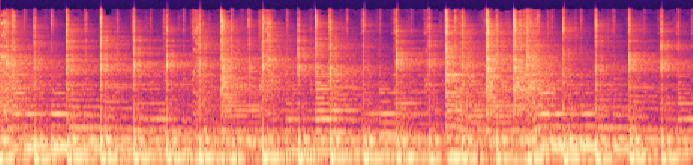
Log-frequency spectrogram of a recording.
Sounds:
Plucked string instrument, Music, Guitar, Musical instrument

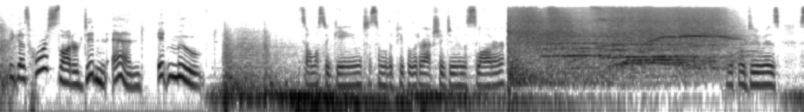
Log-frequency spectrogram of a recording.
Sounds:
Speech

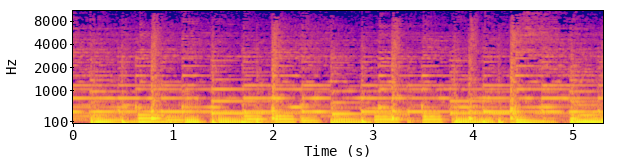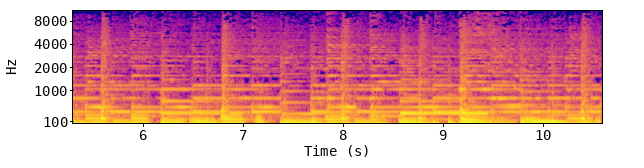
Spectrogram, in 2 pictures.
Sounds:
Music

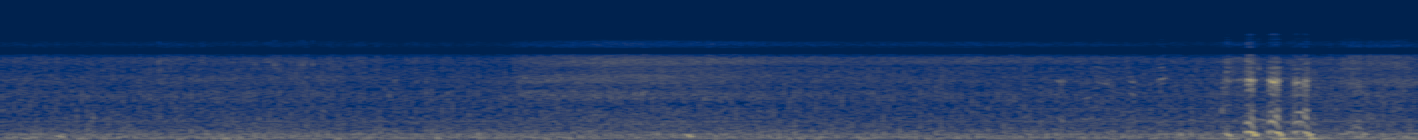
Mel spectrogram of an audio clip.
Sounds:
Vehicle, Water vehicle

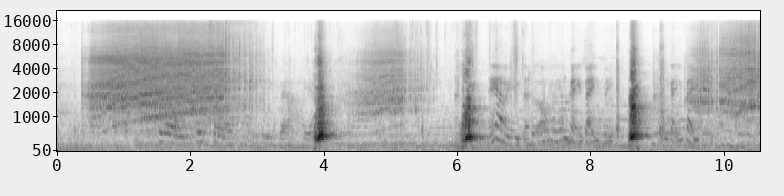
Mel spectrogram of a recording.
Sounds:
Car, Speech

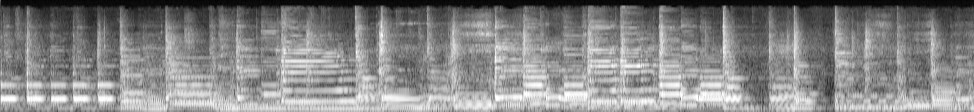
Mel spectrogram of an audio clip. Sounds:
Jazz, Music, Steel guitar, Blues

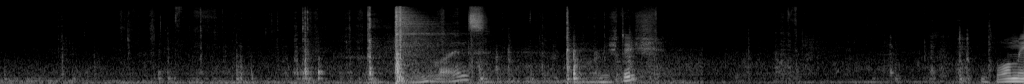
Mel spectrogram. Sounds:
Speech

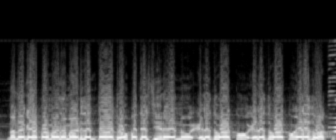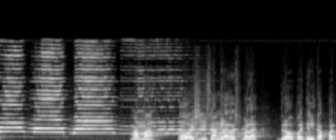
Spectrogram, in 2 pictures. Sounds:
Speech, inside a large room or hall

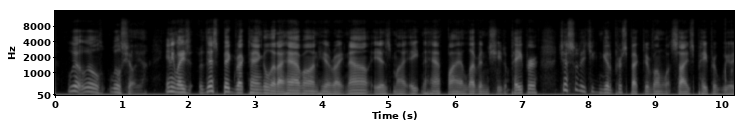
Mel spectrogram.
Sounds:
Speech

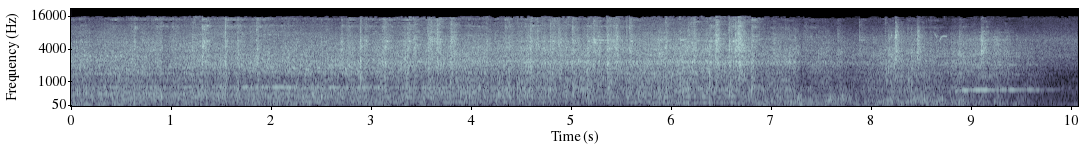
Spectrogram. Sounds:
Train, train wagon, Clickety-clack, Rail transport, Train horn

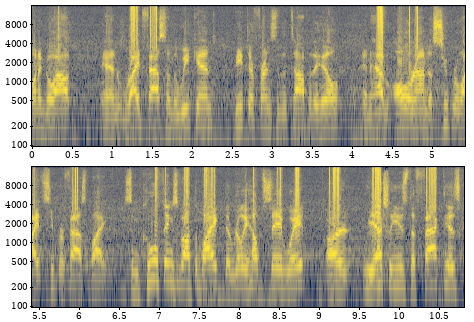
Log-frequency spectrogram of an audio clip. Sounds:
Speech

